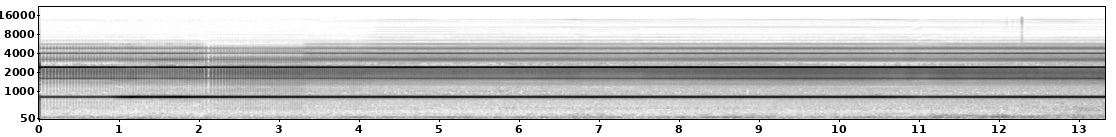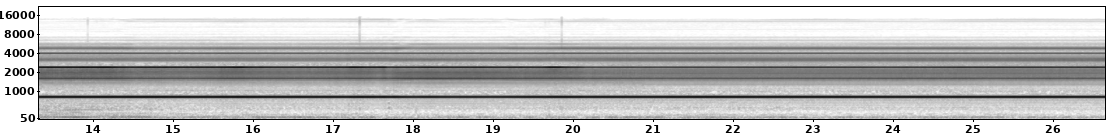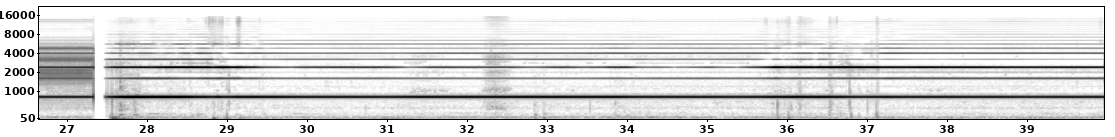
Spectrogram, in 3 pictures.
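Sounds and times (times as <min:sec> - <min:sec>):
parking sensor warning tone: 0:22.9 - 0:39.9.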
